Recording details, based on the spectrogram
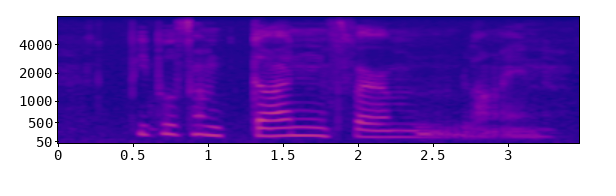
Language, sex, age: English, female, 18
